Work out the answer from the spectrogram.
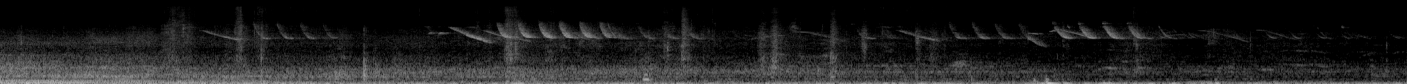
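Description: A songbird singing repeated phrases, each a quick trill of short down-slurred notes, every second or two.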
